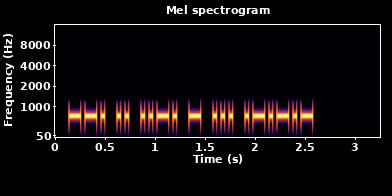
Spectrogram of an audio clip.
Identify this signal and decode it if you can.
Morse code, heard as a keyed tone, about 30 wpm, 700 Hz. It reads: GIFTS.
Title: Pangram Challenge v2 - 30wpm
